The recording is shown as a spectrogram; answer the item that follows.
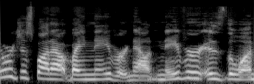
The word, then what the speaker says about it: Naver: um bought out by am i going to say it right naver you think that's the neighbor okay they were just bought out by naver now naver is the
